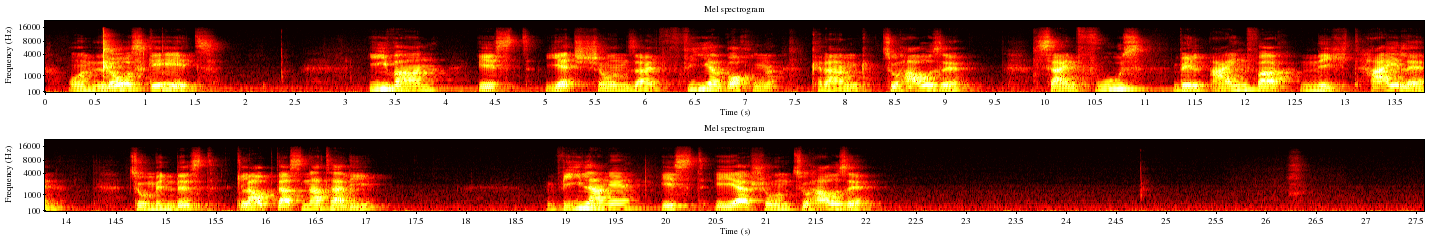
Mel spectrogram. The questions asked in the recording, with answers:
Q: Wie lange ist er schon zu Hause?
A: Vier Wochen. Er ist schon seit 4 Wochen zu Hause.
